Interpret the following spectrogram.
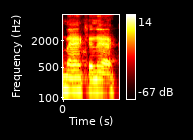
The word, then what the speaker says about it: Mackinac: Mackinac. It's spelled Mackinac, but it's Mackinac.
